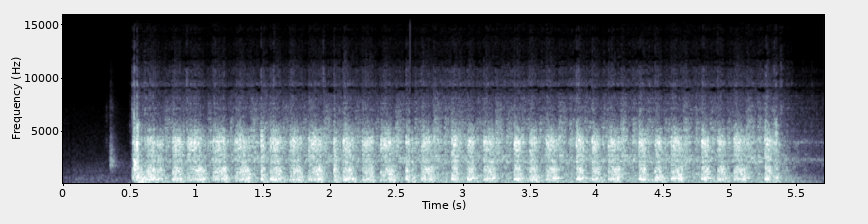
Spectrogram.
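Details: Oliver OC-3 crawler loader swapped to a Nissan SD22 2.2L 4-cylinder diesel, glow plugs hot-wired for preheat: steady starter chugging about two beats a second, no firing; cranks but won't start, cause unconfirmed.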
